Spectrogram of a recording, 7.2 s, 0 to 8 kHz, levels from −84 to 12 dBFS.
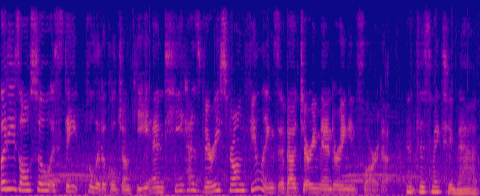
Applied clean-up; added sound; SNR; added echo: none; Crowd; 17 dB; reverberation time 0.2 s.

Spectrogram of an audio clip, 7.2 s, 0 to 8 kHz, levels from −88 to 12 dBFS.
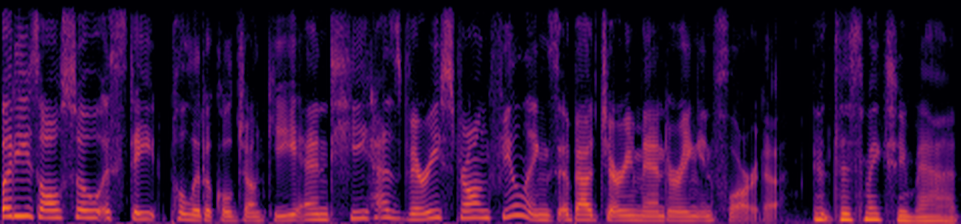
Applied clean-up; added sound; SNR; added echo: none; none; none; none.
